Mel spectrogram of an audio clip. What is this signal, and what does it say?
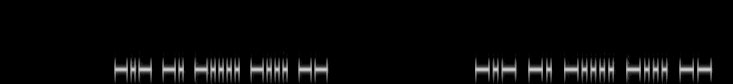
Morse code, heard as a keyed tone, about 29 wpm, 700 Hz. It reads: KN6BM KN6BM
